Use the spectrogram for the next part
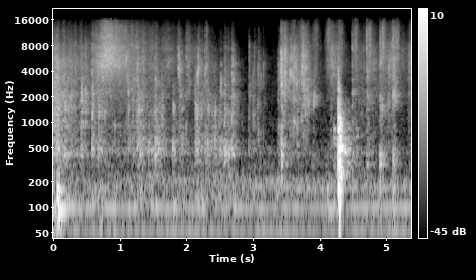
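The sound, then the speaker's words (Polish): Vanilla sugar is poured from two small paper packets into regular sugar: a steady dry crinkling and granular hiss for several seconds, with one sharper crackle near the end and no talking. “Ja do tego cukru zwykłego dosypuję te dwa waniliowe.”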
